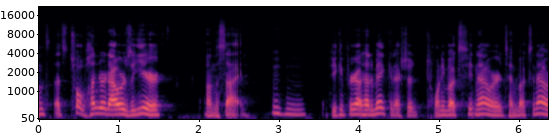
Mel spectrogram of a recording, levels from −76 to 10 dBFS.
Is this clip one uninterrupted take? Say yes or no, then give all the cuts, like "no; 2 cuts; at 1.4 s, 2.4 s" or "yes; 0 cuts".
yes; 0 cuts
